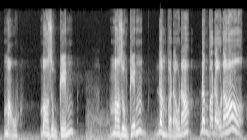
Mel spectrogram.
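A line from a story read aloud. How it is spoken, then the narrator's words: Shout. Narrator (Vietnamese): Lục Hải hét lên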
